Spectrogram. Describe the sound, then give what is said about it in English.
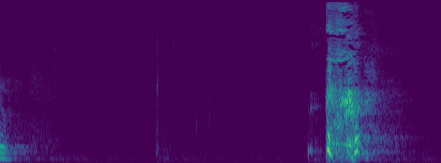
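A single short, harsh cough into a microphone breaks a near-silent pause, following a faint trailing voice at the start. “Trying really hard not to cough into the microphone.”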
